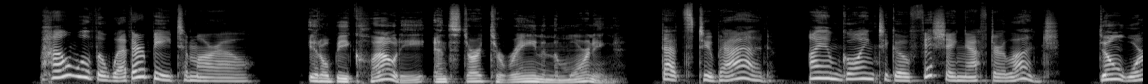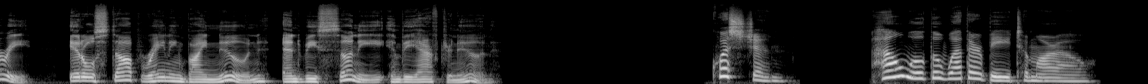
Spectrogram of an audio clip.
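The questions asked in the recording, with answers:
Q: How will the weather be tomorrow?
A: Cloudy with rain in the morning, then sunny in the afternoon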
